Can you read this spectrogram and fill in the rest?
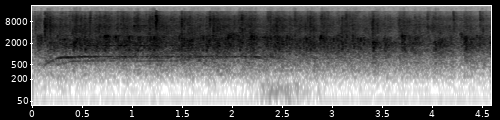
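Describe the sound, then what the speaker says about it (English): An audience at a junior school graduation ceremony giving the teachers a round of applause, steady, full clapping throughout with a faint whistle or cheer near the start. "So I would like everyone to give the teachers of Alpha Junior School a round of applause"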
